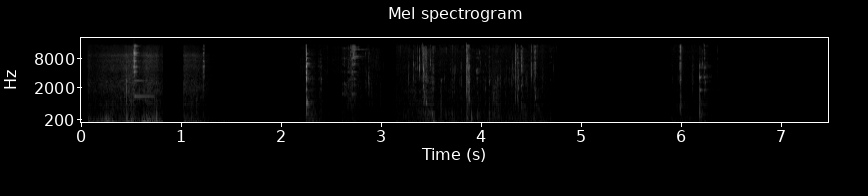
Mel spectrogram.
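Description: Crunching, chewing bites in short bursts with sharp clicks, as a cob of corn made of LEGO bricks is eaten, then two light clicks near the end.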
